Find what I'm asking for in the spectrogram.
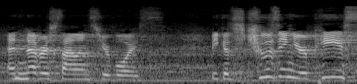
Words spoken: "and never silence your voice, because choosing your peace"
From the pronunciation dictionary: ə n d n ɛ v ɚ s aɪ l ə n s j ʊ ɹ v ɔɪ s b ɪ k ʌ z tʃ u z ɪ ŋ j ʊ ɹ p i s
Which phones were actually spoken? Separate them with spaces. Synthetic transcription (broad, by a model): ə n n ɛ v ɚ s aɪ l ə n s j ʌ ɹ v ɔɪ s b ɪ k ʌ z tʃ u z ɪ ŋ j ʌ ɹ p i s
